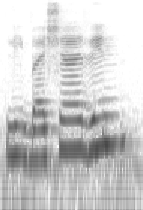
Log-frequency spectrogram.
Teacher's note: تو میں نے بتایا کہ لام زیر لی، اس کو لمبا نہیں کرنا، لی بشرن، را کے نیچے زیر ہے تو را باریک پڑھیں گے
